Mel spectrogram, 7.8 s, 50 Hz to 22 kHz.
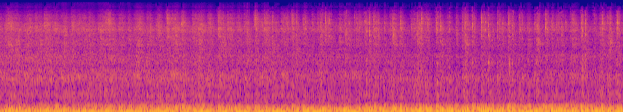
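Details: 1979 Camaro Z28 V8 at first start after swapping the noisy Pete Jackson gear drive for an Edelbrock Performer double-roller timing chain set, new balancer and water pump; still warming up. Loud, lumpy burble with no gear whine. Timing drive now quiet; normal idle.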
